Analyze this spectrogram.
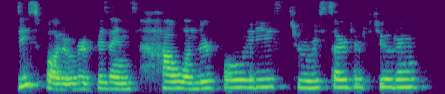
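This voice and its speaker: A woman with a Brazilian accent speaks fairly slowly at a fairly high pitch, her pitch varying in an ordinary way. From Brazil, São Paulo. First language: Portuguese. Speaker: PhD researcher. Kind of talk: academic talk.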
